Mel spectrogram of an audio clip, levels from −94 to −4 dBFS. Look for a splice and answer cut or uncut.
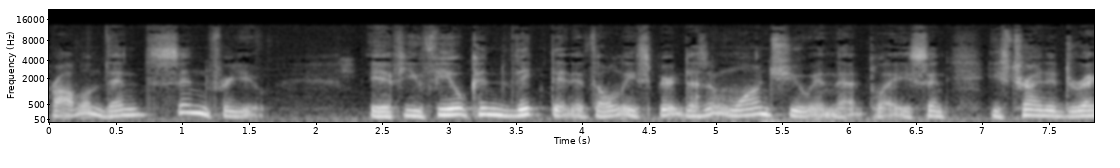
uncut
